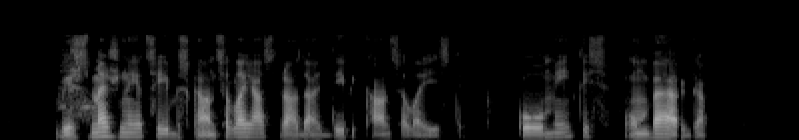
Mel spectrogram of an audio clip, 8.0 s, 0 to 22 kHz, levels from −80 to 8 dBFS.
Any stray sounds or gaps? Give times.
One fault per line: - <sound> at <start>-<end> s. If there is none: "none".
none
